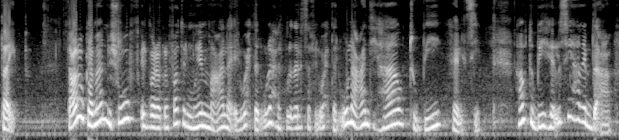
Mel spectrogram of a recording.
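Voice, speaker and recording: A woman's voice: mid-range voice, sing-song, fast talker, mellow, slight background noise. A woman with an Egyptian Arabic accent explaining an English lesson, who poses questions to her students and then answers them herself. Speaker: English teacher.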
